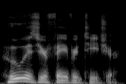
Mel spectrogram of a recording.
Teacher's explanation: Focus on the vowel sound. It's a long ooh sound.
